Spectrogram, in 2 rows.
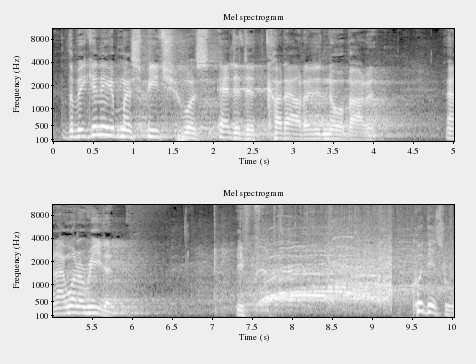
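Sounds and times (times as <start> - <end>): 
speech: 0.2 - 4.2, 4.9 - 6.1, 7.3 - 7.9, 9.6 - 10.0
large crowd at a speech cheering and applauding: 7.4 - 10.0.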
